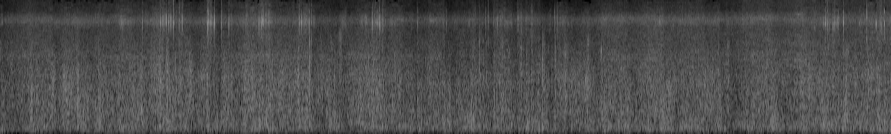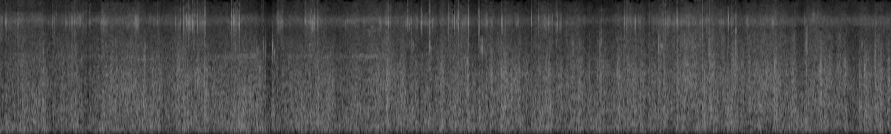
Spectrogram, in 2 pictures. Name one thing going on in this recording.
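Wind roars steadily against a motorcycle rider's helmet.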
